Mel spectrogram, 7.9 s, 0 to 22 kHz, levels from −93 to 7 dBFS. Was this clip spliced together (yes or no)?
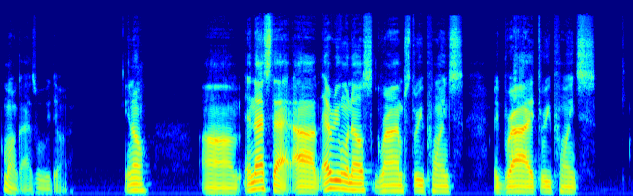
no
